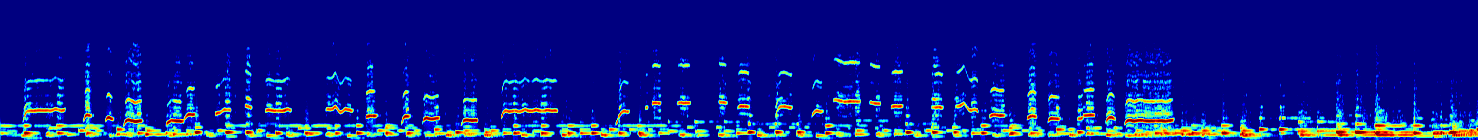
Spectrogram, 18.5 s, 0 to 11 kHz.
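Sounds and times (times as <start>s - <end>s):
dense steady musical accompaniment: 0.0s - 18.4s
person whistling a lively tune: 0.3s - 7.1s, 7.7s - 14.8s.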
